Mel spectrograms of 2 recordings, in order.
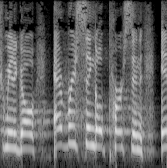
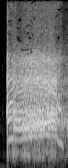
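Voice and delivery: put-on a one-year-old demanding more, pitched way up; demanding baby; 10 semitones higher than usual. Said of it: "she looks at me and goes".

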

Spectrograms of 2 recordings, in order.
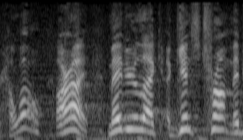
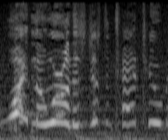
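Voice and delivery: high-pitched mock incredulity; exasperated disbelief; 13 semitones higher, 4 dB louder than usual. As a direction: protest high, as if it's absurd. Retold disbelief at offended people.

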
